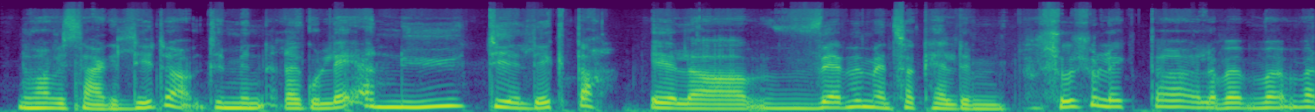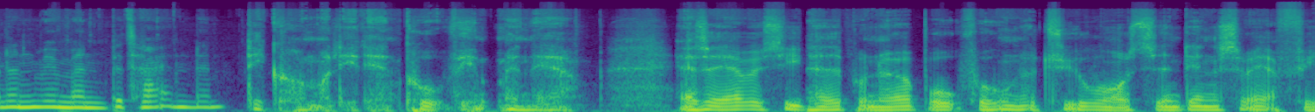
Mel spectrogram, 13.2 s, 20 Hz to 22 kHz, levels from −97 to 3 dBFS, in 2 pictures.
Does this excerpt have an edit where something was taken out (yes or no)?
yes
